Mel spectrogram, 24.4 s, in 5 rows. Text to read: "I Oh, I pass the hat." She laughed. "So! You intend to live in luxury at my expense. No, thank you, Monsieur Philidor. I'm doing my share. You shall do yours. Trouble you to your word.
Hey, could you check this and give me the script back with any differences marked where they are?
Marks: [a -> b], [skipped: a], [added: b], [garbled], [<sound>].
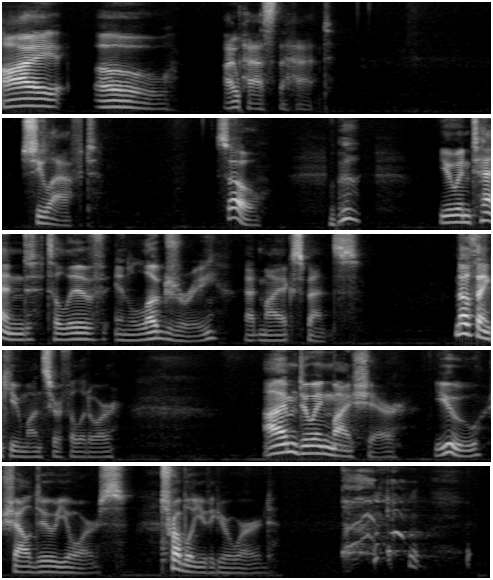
"I Oh, I pass the hat." She laughed. "So! [breath] You intend to live in luxury at my expense. No, thank you, Monsieur Philidor. I'm doing my share. You shall do yours. Trouble you to your word. [cough]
